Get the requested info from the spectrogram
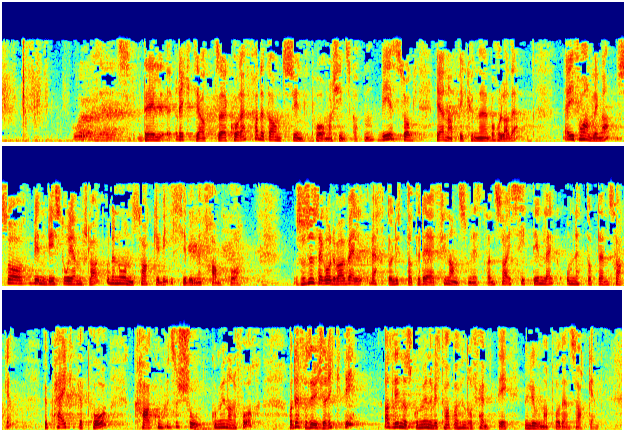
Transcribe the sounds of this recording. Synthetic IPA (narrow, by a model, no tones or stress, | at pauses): upɛsɪd̪ɛnt̪d̪ɛæɾɪkt̪ɪɑt̪kʰoːæɾɛfhɑd̪əɛt̪ːɑːnət̪syːnpʰɔmɑʂiːnskɑt̪ːn̩ʋɪsoːɡjæʁɳəɑt̪ʋɪkʰʉnːəbəɦɔlːɑd̪ɛ̰ | ɪfɔɾhɑnd̪lɪŋɑsɔʋɪnːəʋɪst̪uːɾjɛnːʊmʂlɑ̰ːɡɔd̪ɛːnuːənsɑːkəɾʋɪʔɪçːəʋɪnːəfɾɑ̰mːpʰɔ | sɔs̬ʏnsd̪æɪɡoːd̪ɛʋɑɾʋɛlʋæɾt̪ɔlʏt̪ːɑt̪ʰɪld̪ɛfɪnɑnsmɪnɪst̪əɾənsɑ̰ːʔɪsɪt̪ːɪnlɛ̰ɡːʊmnɛt̪ːɔp̚d̪ɛnsɑːkə̰n | hʉpʰæɪkt̪əpʰɔkʰɑːkʰʊmpɛnsɑʂuːnkʰʊmʉːnɑnəfo̰ːɾɔd̪æɾfɔsɔɛɾɛɪçəɾɪkt̪ɪ | ʔɑt̪lɪnd̪ɑskʰʊmʉːnənʋɪlt̪ʰɑːpɔɦʉnd̪ɾəɔfɛmt̪ɪmɪlɪuːnəɾpʰɔd̪ɛ̰nsɑ̰ːkə̰n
